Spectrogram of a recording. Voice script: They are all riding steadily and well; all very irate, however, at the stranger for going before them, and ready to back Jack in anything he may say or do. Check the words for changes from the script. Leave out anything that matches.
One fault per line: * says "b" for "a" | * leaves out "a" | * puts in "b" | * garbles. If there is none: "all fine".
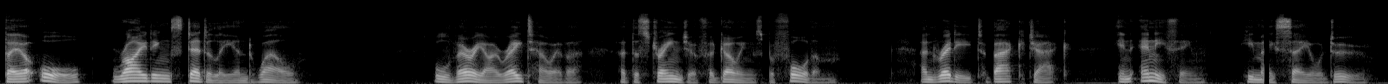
* says "goings" for "going"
